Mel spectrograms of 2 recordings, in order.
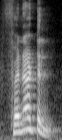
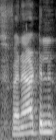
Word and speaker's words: fentanyl: So according to Trump says that from Venezuela, a drug called fentanyl has been illegally trafficked from Venezuela to USA, and this Nicolas Maduro is promoting and funding it.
